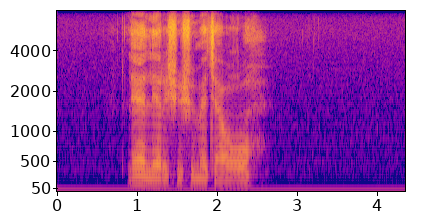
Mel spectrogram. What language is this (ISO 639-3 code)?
nso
